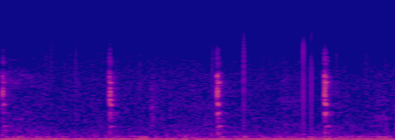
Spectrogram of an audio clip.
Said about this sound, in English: Hear that clock?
